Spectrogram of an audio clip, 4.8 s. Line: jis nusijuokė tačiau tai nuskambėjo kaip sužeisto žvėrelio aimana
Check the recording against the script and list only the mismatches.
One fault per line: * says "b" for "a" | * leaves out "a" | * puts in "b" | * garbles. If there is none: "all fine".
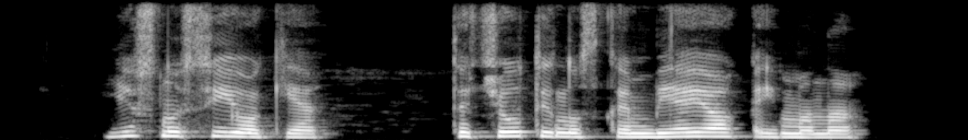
* leaves out "kaip sužeisto žvėrelio"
